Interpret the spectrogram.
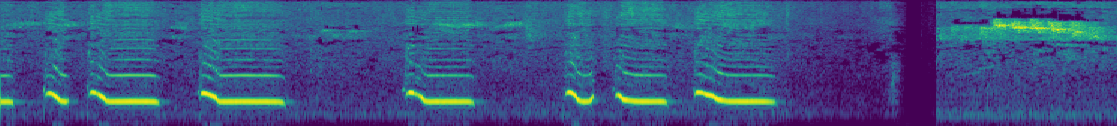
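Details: A green pigeon calls its mate with a run of seven whistled notes. Each note bends downward, then levels off. A thump follows, then a soft hiss to the end.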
